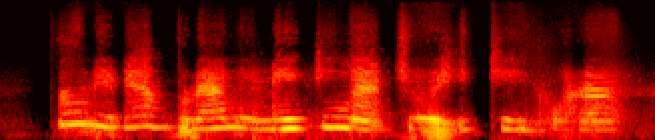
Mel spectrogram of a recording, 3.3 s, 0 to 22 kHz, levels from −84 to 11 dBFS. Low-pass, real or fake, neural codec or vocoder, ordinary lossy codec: none; fake; codec, 44.1 kHz, 0.9 kbps, DAC; none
